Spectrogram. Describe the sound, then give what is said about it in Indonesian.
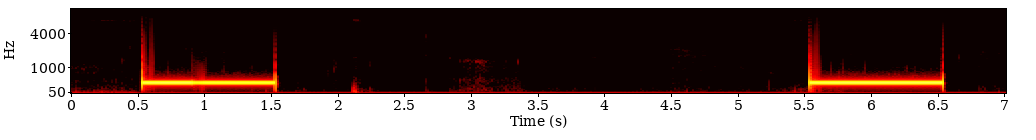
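The ringback tone of an outgoing phone call sounds twice, each a steady one-second electronic beep separated by about four seconds of silence, clear, with no voices. “uh, eh, biar tidak berlama-lama, kita langsung telepon orangnya aja.”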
